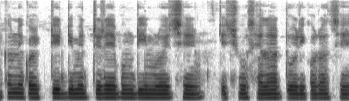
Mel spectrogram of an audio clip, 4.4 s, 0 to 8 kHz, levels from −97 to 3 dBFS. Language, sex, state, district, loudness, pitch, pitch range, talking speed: Bengali, male, Odisha, Khordha, -15 LUFS, 115 Hz, 110-120 Hz, 165 wpm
